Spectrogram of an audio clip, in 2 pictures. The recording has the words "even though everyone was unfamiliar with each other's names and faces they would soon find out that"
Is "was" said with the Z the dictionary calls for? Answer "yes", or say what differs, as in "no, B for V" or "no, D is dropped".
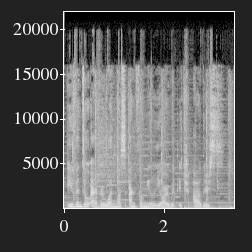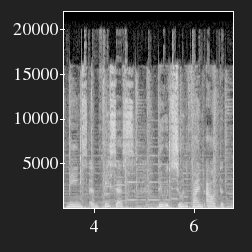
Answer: no, S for Z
